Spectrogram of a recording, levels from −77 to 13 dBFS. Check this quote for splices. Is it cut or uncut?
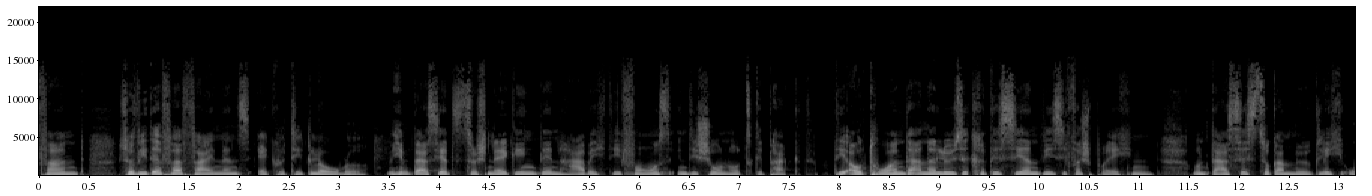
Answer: cut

